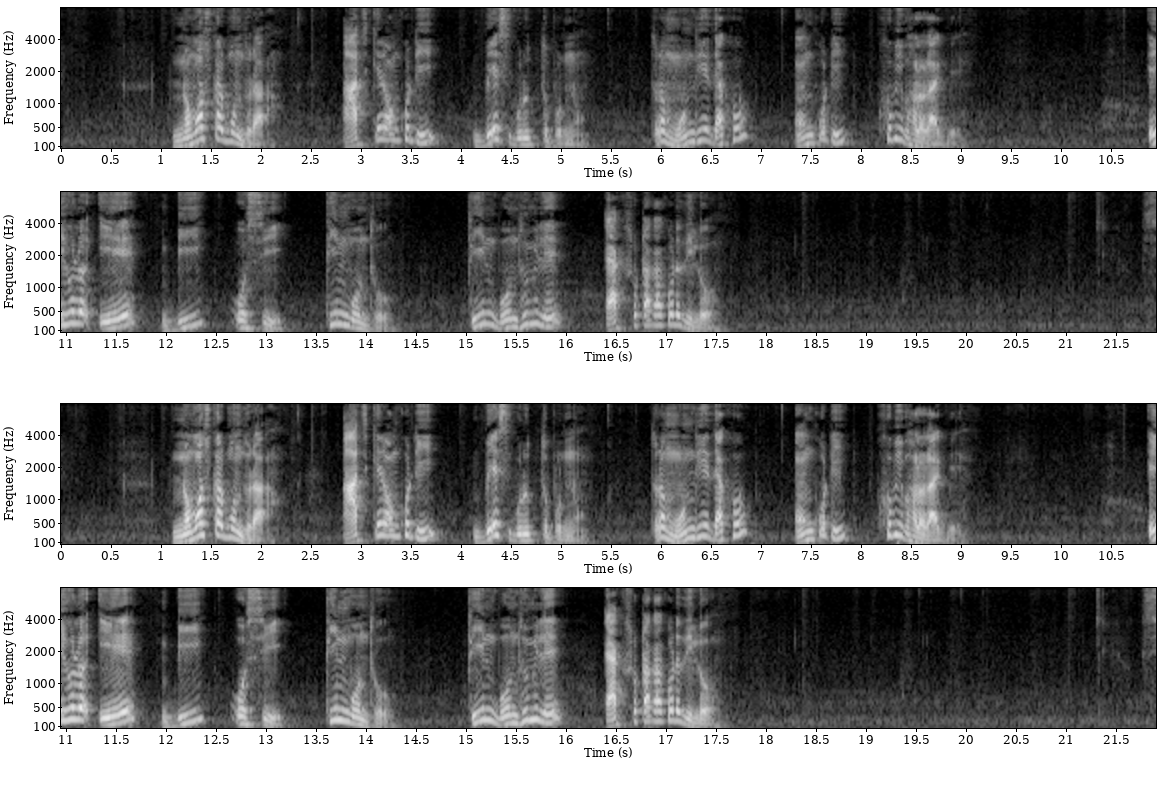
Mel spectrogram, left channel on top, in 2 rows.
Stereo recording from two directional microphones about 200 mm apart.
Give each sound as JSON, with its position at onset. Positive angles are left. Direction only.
{"t": 1.1, "sound": "a man's voice", "side_deg": -30}
{"t": 10.8, "sound": "a man's voice", "side_deg": -25}
{"t": 21.2, "sound": "biting", "side_deg": -25}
